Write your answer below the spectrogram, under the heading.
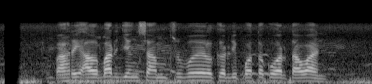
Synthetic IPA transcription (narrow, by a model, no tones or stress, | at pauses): pahɾialbard͡ʒɨŋsamsubɾɪlkɨrdipɔt̪ɔkəwart̪awan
